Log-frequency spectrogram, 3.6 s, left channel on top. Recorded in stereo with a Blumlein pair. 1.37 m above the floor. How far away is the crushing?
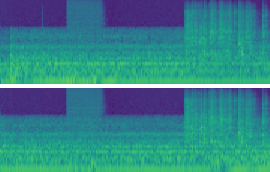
About 5 m.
